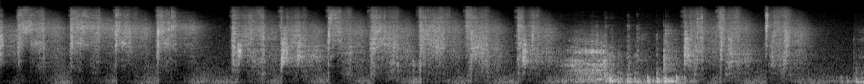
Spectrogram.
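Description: Canned compressed air (air duster) sprayed through a straw in a quick series of short, sharp hissing blasts, about two a second, with a brief pause about two seconds in.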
